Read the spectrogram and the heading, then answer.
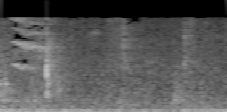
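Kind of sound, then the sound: household object, chair creaking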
